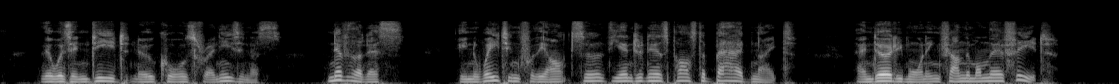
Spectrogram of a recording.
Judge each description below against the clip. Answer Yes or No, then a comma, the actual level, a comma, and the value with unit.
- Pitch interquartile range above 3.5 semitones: Yes, average, 4.4 semitones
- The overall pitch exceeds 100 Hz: Yes, low, 135 Hz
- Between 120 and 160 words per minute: Yes, average, 145 wpm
